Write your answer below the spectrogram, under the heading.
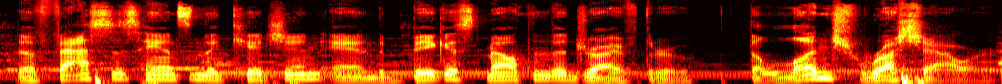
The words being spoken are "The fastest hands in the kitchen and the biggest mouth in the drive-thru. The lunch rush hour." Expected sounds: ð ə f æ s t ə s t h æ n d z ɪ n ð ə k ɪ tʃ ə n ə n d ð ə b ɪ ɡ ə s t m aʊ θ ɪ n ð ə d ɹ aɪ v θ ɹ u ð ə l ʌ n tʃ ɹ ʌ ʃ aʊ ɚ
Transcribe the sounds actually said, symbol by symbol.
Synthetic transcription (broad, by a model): ð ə f æ s t ə s t h æ n d z n ð ə k ɪ tʃ ə n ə n ð ə b ɪ ɡ ə s t m aʊ θ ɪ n ð ə d ɹ aɪ v θ ɹ u ð ə l ʌ n tʃ ɹ ʌ ʃ aʊ ɚ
